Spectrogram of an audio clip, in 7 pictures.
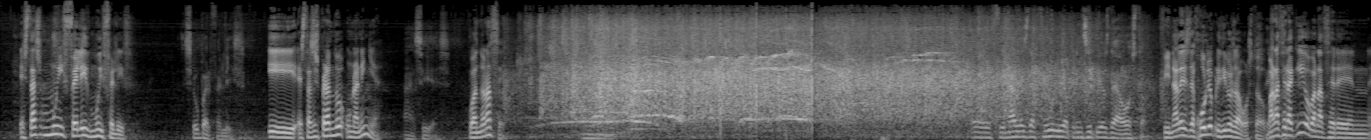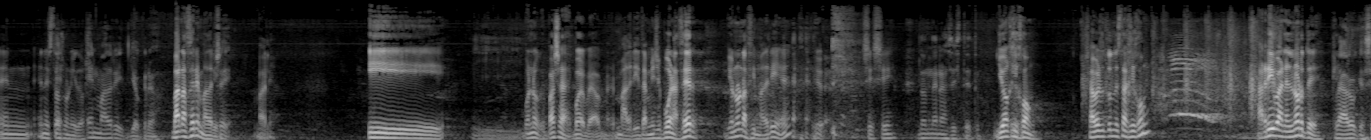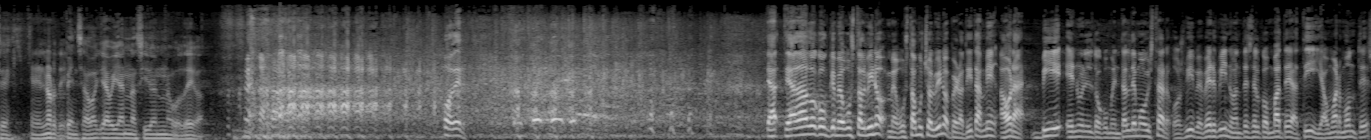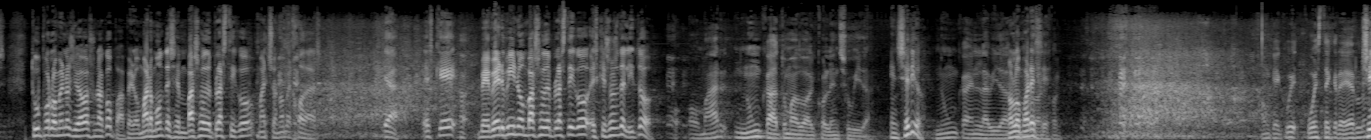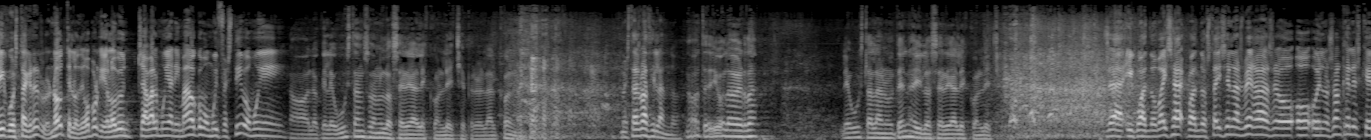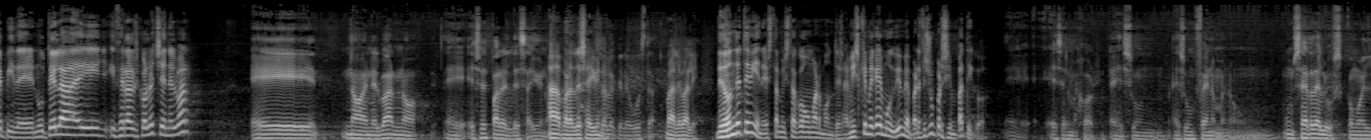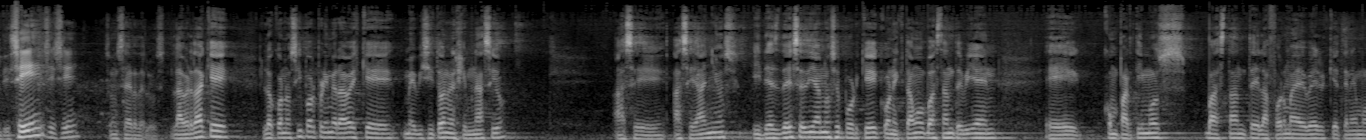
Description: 'El Matador' fue recibido entre gritos y una sonora ovación por el Teatro Principal de Alicante antes de someterse a las preguntas de Juanma Castaño.
"En Madrid también se puede nacer", afirmó Juanma ante algunos abucheos del público presente en el Teatro Principal de Alicante.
